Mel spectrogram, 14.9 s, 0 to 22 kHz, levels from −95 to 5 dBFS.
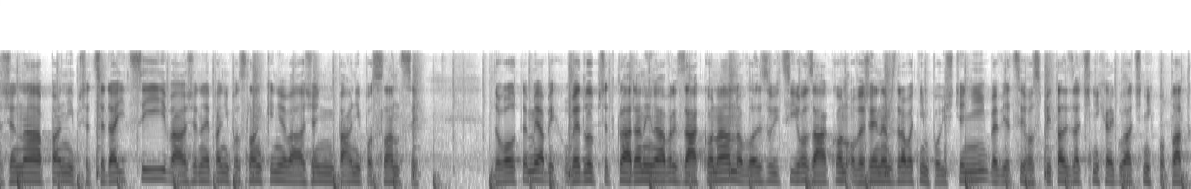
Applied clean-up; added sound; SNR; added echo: none; Drum kit; 15 dB; none.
